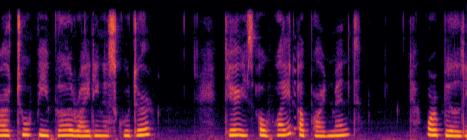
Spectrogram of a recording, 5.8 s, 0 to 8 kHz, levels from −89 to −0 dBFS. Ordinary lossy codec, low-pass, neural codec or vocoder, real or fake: none; 7.2 kHz; none; real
